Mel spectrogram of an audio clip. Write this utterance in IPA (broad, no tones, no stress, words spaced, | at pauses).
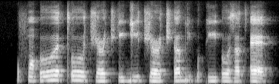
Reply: fɔ̃ʔʊːə̯ tʼʊː t͡ʃə˞t͡ʃʼiɡi t͡ʃə˞ t͡ʃʼə biɓʊki ʔʊːzʌt͡sʼɛ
